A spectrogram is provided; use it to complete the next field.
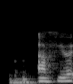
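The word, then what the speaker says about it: Aphia: F, it's and I would have gotten Afia correct because the F gives you the P-H sound.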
